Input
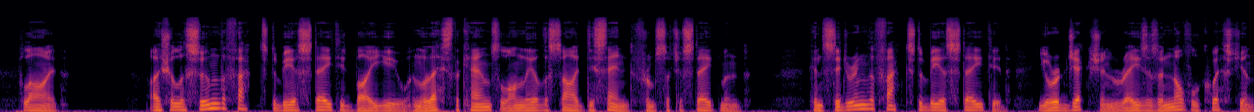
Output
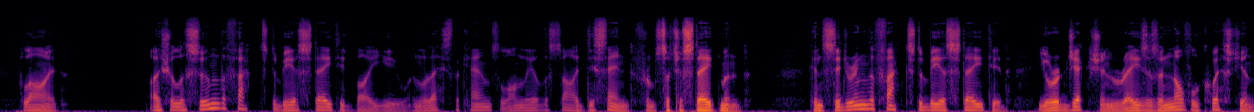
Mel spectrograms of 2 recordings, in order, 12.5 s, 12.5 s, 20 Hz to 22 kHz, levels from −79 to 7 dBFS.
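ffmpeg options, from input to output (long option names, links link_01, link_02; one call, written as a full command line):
ffmpeg -i in.wav -af "asetnsamples=nb_out_samples=441:pad=0,asendcmd='3.44 volume volume -14dB;5.76 volume volume -6dB;6.62 volume volume 5dB;7.28 volume volume -2dB',volume=-6.5dB" out.wav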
